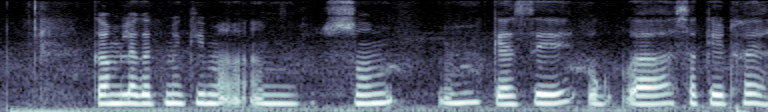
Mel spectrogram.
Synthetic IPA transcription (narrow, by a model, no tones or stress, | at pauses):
kɐmlɐɡət̪mẽkḭ | sʊm | kɛːseʊasɐkeːʈɦɛː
